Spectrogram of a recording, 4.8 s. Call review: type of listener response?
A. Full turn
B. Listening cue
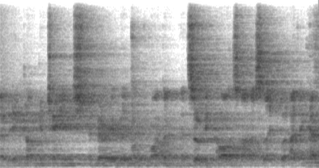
B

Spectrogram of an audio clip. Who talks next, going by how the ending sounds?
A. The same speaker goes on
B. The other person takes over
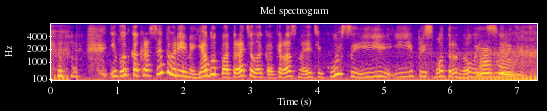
B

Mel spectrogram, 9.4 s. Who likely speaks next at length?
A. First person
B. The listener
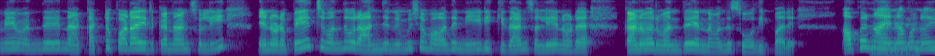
A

